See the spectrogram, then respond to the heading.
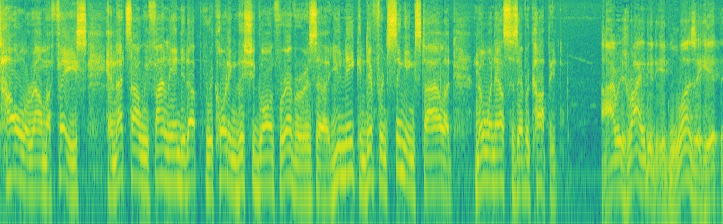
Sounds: Speech

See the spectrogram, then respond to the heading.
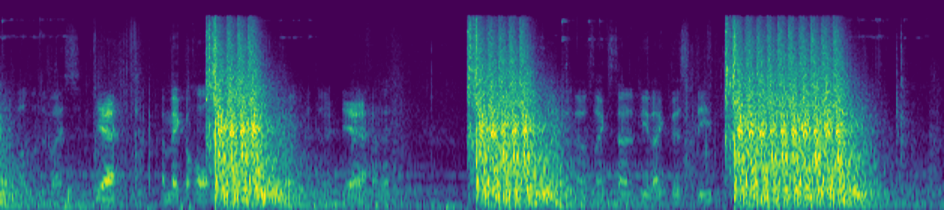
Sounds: machine gun shooting

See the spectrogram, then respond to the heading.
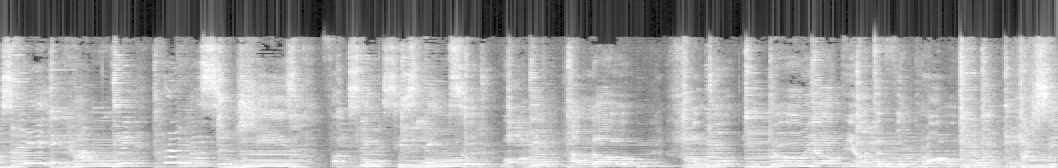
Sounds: Music

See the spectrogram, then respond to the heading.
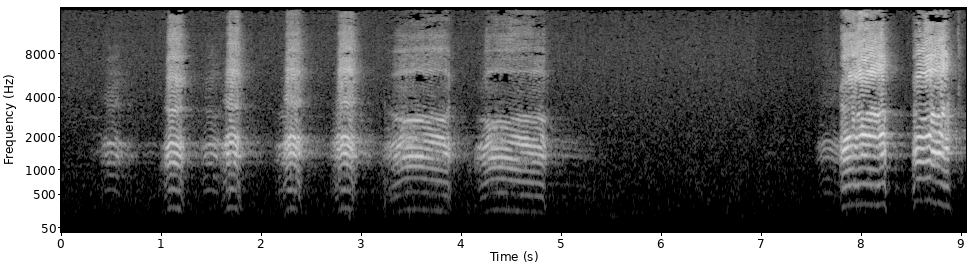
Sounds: crow cawing

